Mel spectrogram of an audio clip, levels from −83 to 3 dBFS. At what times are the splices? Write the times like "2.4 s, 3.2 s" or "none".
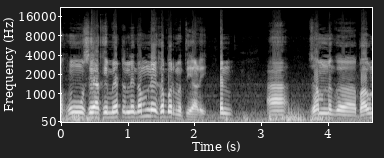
2.4 s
